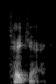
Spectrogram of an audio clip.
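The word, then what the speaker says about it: Takac: pronounce that again but then I remember it rhymes with Taylor Swift takak Paul takak is most certainly not in favor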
